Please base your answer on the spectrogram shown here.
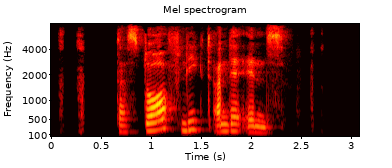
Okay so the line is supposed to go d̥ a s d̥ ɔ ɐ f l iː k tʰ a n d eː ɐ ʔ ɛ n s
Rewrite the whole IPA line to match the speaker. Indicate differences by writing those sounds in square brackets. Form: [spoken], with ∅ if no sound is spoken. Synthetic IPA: d̥ a s d̥ ɔ ɐ f l iː k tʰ a n d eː ɐ ʔ ɛ n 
